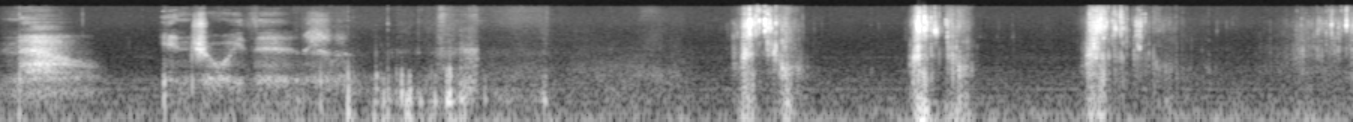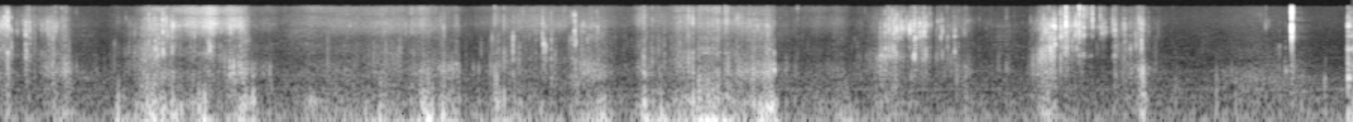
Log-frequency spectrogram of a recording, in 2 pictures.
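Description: Close-up crunching and crackling ASMR noises right at a furry-windscreen microphone, in irregular sharp strokes. Heavy low rumbles and thumps come between about ten and fourteen seconds in, as from the fur cover being rubbed or handled.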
